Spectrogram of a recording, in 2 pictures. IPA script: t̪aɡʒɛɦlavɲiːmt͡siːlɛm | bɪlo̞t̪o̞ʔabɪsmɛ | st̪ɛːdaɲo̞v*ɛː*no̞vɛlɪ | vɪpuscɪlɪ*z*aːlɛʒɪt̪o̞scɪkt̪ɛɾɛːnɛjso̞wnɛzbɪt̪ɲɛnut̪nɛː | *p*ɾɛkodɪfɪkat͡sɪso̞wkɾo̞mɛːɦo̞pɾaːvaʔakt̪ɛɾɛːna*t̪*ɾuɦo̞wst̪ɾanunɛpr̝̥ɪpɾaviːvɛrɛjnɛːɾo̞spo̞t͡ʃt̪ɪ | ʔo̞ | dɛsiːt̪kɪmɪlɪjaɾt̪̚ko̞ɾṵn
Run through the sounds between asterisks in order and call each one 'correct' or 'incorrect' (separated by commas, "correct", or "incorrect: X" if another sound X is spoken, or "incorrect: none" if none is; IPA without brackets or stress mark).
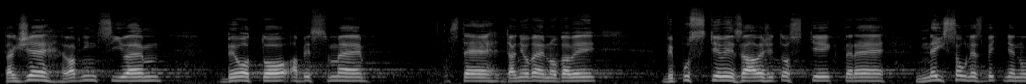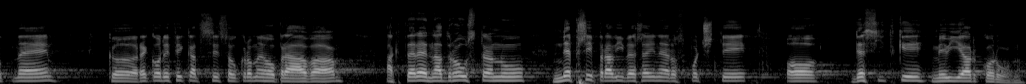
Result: correct, correct, incorrect: k, incorrect: d̪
